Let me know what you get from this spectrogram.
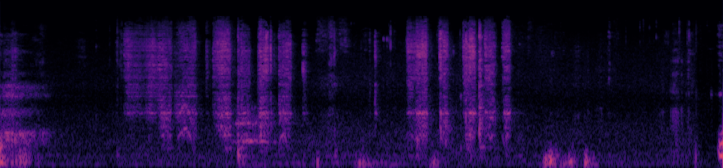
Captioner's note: rubber squeaking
